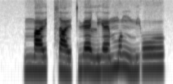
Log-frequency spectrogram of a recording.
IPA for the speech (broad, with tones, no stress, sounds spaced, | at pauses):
m a˧˥ ɪ̯ t͡s a˨˩ ɪ̯ t̪ ɥ ɛ˥˩ l j ɛ˧˥ m ɤ˥˩ ŋ m j o˥ ʊ̯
